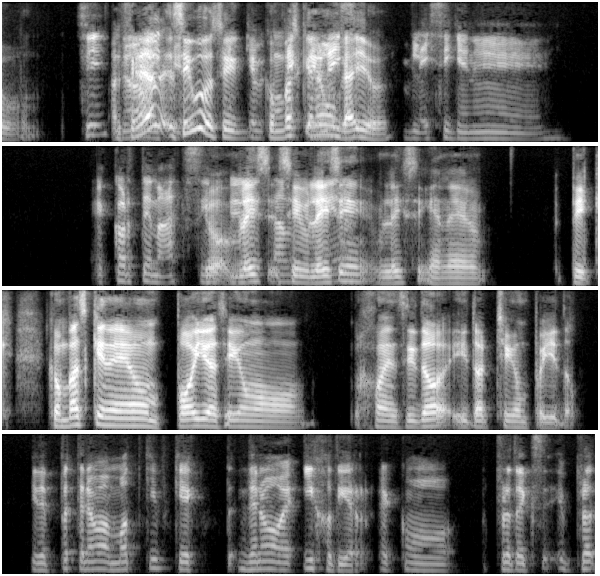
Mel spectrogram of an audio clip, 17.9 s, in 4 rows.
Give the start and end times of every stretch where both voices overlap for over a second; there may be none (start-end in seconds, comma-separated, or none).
0.8-3.0, 6.0-7.2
